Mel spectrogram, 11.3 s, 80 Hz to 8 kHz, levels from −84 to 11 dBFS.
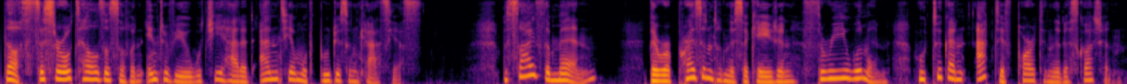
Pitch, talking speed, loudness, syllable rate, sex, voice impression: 175 Hz, 185 wpm, -19 LUFS, 5.8 syllables/s, female, feminine, adult-like, slightly fluent, slightly reassuring, elegant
